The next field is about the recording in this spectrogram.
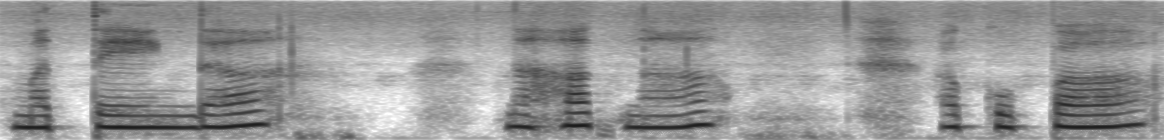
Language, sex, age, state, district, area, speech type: Manipuri, female, 18-30, Manipur, Kangpokpi, rural, read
